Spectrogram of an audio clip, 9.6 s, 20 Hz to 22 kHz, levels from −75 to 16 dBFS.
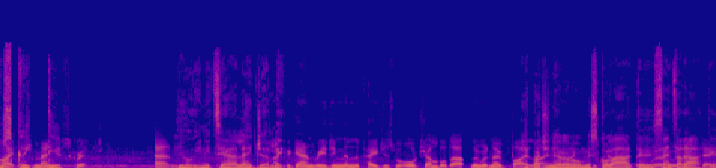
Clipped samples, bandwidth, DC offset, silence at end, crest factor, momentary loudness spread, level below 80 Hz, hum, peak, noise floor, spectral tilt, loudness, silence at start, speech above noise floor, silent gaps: under 0.1%; 16 kHz; under 0.1%; 0 s; 16 dB; 6 LU; -46 dBFS; none; -10 dBFS; -46 dBFS; -6 dB/octave; -27 LUFS; 0 s; 21 dB; none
